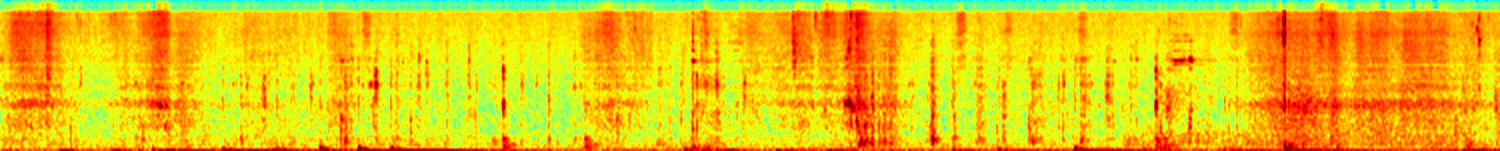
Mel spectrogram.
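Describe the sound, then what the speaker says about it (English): Close, crunchy chewing of nuts: irregular clicks and crackles repeat steadily under a quiet, noisy background, with no voice. "I'm eating nuts, so please pardon my chewing noise."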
